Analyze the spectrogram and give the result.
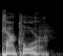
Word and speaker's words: parkour: What about parkour? Am I saying that right? – Yeah.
